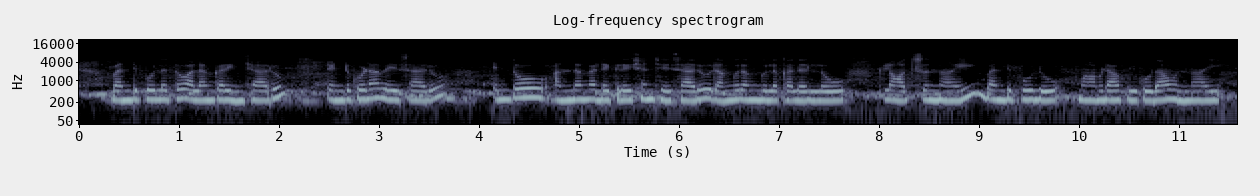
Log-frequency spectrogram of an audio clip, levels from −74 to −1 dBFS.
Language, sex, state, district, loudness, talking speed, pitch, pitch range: Telugu, female, Andhra Pradesh, Guntur, -31 LUFS, 120 wpm, 240 Hz, 230-260 Hz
